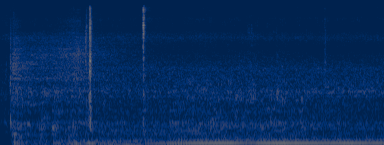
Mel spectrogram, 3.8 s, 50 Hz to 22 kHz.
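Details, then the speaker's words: 2012 Kia Sportage G4KD, manual, AWD, 176,000 km, first start after block sleeving and piston repair for heavy knocking: fires and settles into a smooth, quiet, even low idle with no knock or ticking; healthy. "Ну что? Работает ровно, работает тихо."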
